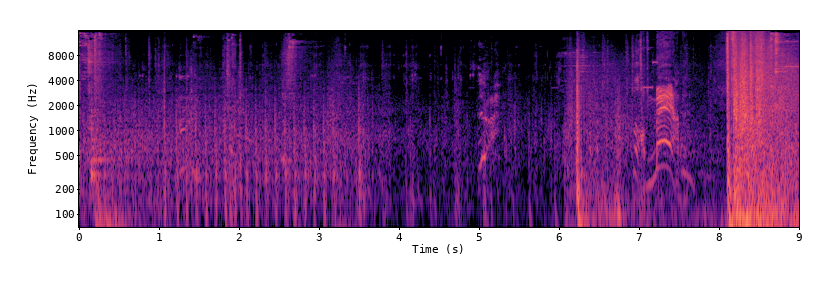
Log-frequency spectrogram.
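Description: Footsteps run quickly over stone and dirt.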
